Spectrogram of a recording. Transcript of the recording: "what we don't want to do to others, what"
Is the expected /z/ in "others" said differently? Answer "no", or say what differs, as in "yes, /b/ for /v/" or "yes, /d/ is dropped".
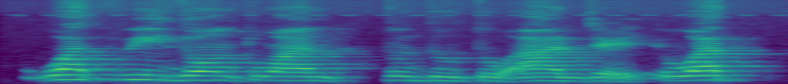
yes, /z/ is dropped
